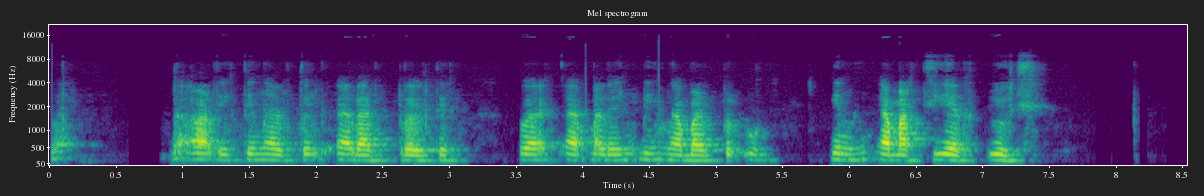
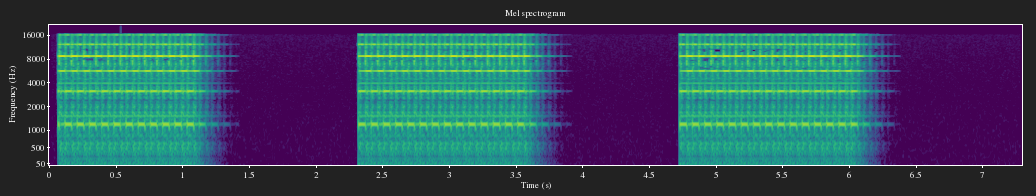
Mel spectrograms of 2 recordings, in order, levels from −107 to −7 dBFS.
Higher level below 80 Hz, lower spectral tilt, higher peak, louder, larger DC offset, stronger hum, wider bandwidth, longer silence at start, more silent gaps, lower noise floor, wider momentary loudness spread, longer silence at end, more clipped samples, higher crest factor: second, -70 dBFS vs -58 dBFS; first, -7 dB/octave vs 4.5 dB/octave; about the same, -2 dBFS vs 0 dBFS; second, -24 LUFS vs -9 LUFS; neither; neither; second, 7.6 kHz vs 17 kHz; about the same, 0.05 s vs 0.05 s; first, 0.61-0.84 s vs none; second, -44 dBFS vs -85 dBFS; first, 16 LU vs 7 LU; about the same, 1.15 s vs 1.15 s; neither; first, 22 dB vs 14 dB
